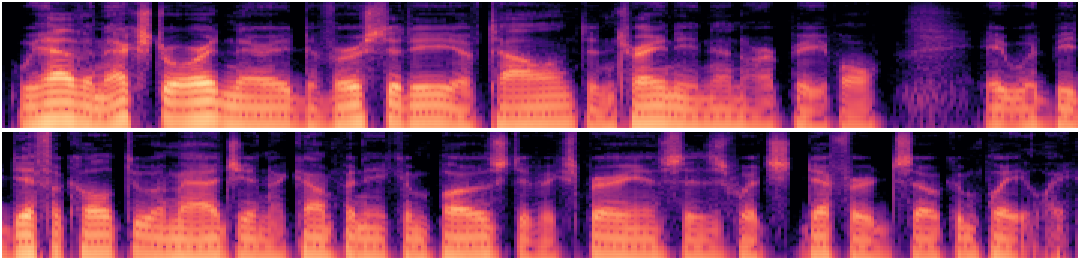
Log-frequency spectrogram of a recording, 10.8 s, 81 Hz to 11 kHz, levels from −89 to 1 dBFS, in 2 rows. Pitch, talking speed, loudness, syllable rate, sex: 90 Hz, 150 wpm, -20 LUFS, 5.3 syllables/s, male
